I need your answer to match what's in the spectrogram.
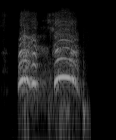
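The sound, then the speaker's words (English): A female dog lets out a drawn-out yawn that rises into a whine, in two closely spaced, arching vocal bursts, fairly loud, with nobody talking. “She's got a yawning.”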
